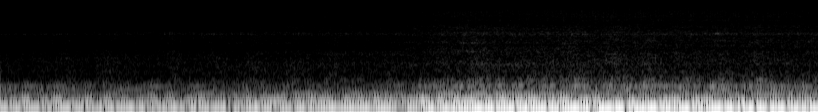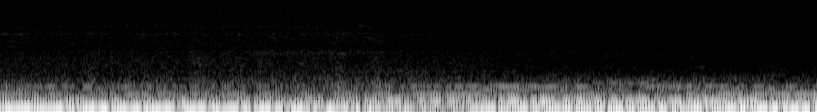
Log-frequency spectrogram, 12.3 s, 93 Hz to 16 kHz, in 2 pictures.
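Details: 1994 Toyota Supra MkIV J-Spec RZ, 6-speed manual, built 1251bhp engine with Precision Gen 2 turbos and a Syvecs ECU, started after sitting a while. Deep, steady exhaust rumble with clean rev blips that rise and fall evenly, no misses or knocks; it free-revs healthily.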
